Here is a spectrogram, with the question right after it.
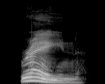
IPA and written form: reɪn (rain)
